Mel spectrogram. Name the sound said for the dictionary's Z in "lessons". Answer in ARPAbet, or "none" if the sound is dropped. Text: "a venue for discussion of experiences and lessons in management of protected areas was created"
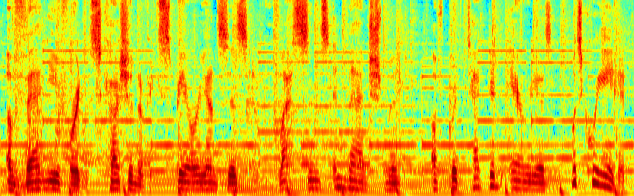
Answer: Z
